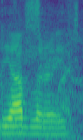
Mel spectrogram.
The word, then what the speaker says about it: Diablerie: Diablerie.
